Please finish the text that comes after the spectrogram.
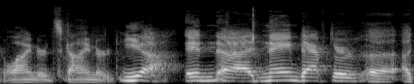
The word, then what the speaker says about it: Lynyrd Skynyrd: it cuz I think it's spelled like ly nerd sky nerd yeah and named after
